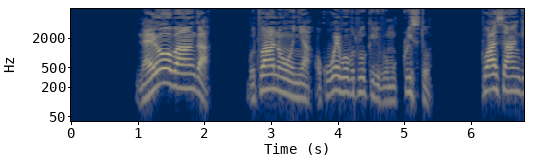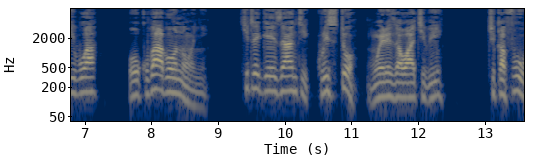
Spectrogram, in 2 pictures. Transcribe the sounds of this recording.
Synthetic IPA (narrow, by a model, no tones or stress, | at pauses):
najo̞ːβaːŋɡa̰ | βutwaːno̞ːɲao̰kuwe̞ːβwo̞ːβutuːkiɾivumukɾisi̥to̞̰ | twaːsaːɲɟiβwa | okuβaːβo̞ːno̞̰ːɲḭ | cite̞ɡe̞ːzaːntikɾisi̥to̞ | mwe̞ːɾe̞zawaciβi | cikafuː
